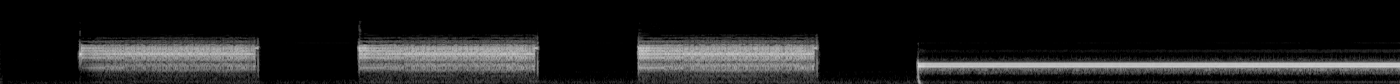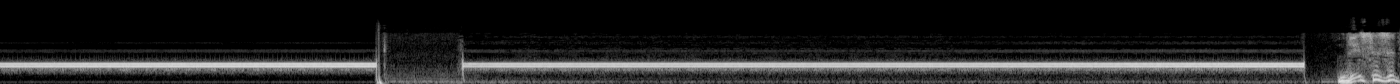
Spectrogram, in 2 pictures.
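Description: Emergency Alert System broadcast: three short bursts of the SAME digital header data tones, then the steady two-tone EAS attention signal held for about eighteen seconds, broken once by a short dropout midway. A test announcement begins right at the end.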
